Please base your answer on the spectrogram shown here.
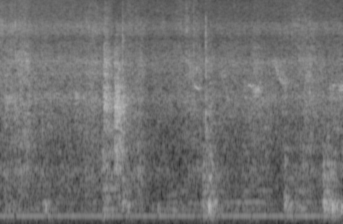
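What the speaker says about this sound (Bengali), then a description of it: "অলরেডি আমার মটর আলুটা ছেড়ে দিয়েছি বন্ধুরা, দিয়ে ভালো করে কষতে কষতে" Peas and potatoes sautéing in a pan over a constant close sizzle, with stirring scrapes and occasional utensil knocks against the pan at an uneven rhythm.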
